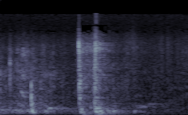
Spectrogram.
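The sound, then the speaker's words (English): A door opens with a few short clunks and a rattle of the latch, followed by quiet; no one speaks. “You get inside and answer the door.”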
